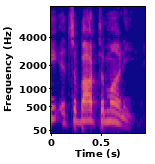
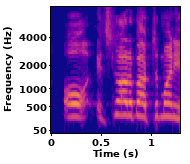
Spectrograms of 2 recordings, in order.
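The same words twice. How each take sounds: First: Said in the usual way. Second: Mocking a fake-humble claim, a little higher and louder; mocking quote. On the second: Mocking what rich people claim, in a sneering voice. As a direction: sneer it back like a cliché he hates. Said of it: "this is what people say".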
